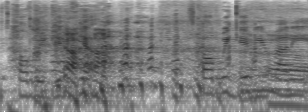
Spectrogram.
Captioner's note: everyone laughs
